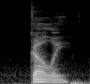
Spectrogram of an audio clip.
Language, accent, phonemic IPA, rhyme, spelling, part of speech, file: English, US, /ˈɡʌli/, -ʌli, gully, noun / verb, En-us-gully.ogg
- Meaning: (noun) 1. A trench, ravine or narrow channel which was worn by water flow, especially on a hillside 2. A small valley 3. A drop kerb 4. A road drain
